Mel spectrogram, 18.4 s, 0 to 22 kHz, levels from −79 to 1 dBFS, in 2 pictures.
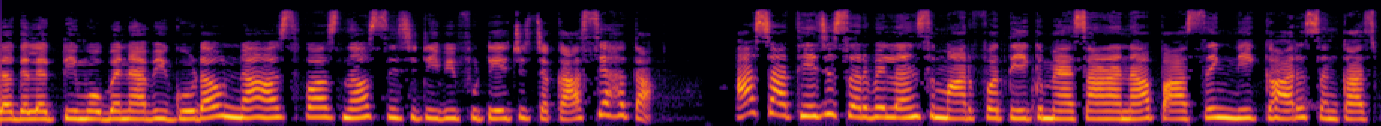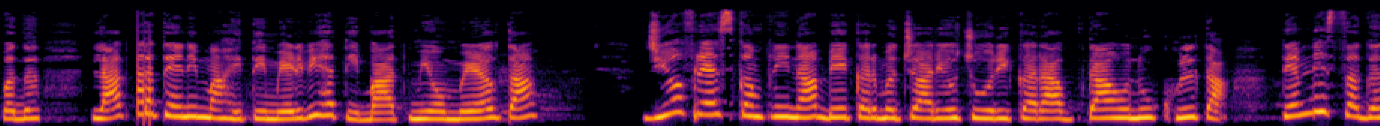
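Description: At 10.12 to 10.2 s the sound briefly jumbles: chunks out of order. One 40 ms chunk plays a chunk late, swapped with its neighbour, leaving three hard joins. Unlike a dropout or a repeat, nothing goes missing or plays twice.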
